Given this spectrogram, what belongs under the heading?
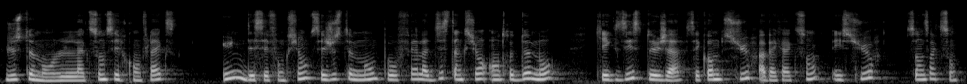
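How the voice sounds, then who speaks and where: A woman teaching a live online lesson on her phone, slowly repeating each verb and confirming her students' answers with patient approval. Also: fairly high pitch, dark tone. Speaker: French teacher.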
